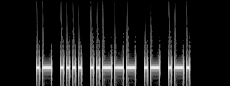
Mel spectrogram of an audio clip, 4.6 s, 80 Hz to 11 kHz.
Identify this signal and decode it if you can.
Morse code, heard as a keyed tone, about 20 wpm, 700 Hz. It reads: AH2AR
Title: Speed Racing - USA 2x2 Call Signs 17wpm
